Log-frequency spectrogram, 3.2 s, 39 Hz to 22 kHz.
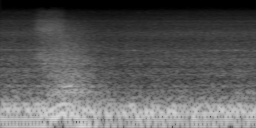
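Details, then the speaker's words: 1994 Chevy Silverado 1500 Z71 V8, just started after sitting 10+ years, rebuilt throttle body, vacuum leaks still present: deep, even V8 note swells with a quick throttle blip and settles back, no tapping or knock; healthy. "let's give her a little bit of the beans i haven't heard this truck run in 20 plus years and no knocking no nothing"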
